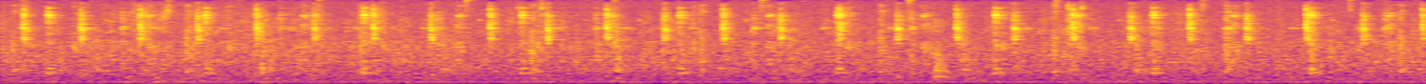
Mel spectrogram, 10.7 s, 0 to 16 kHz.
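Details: Hebert Herr 8-day cuckoo clock after blowing out and oiling the movement and pallets: crisp, even tick-tock at a steady beat with no squeak or drag; normal tick.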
